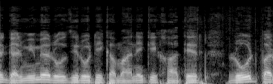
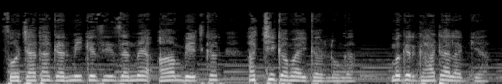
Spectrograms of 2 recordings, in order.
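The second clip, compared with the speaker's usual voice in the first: high-pitched character voice, downcast; disappointed mango seller home from work; dejected husband; 9 semitones higher than usual. Acted. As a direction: tell the family of the loss, disheartened. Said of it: "तीनों के पति मुंह लटकाकर घर आते हैं".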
